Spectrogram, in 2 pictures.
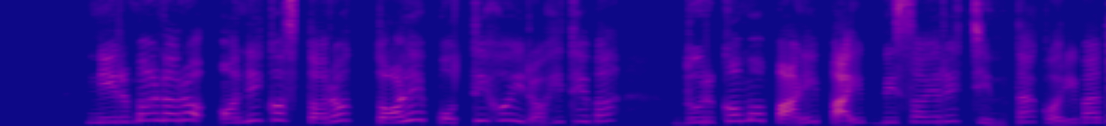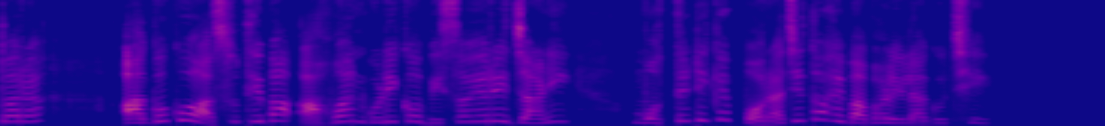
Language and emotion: Odia, sad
